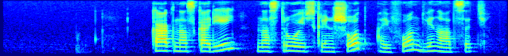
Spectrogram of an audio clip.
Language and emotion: Russian, neutral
